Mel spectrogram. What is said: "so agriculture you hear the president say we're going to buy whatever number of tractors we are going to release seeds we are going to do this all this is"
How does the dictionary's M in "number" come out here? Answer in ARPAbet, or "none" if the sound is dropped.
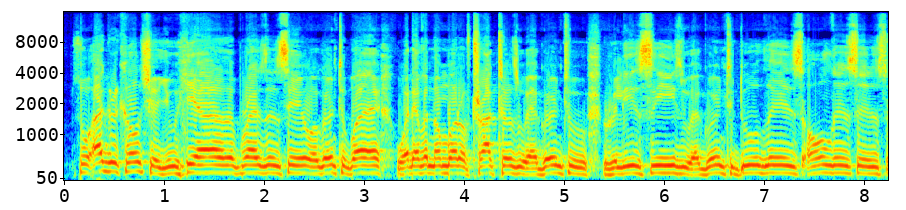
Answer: M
